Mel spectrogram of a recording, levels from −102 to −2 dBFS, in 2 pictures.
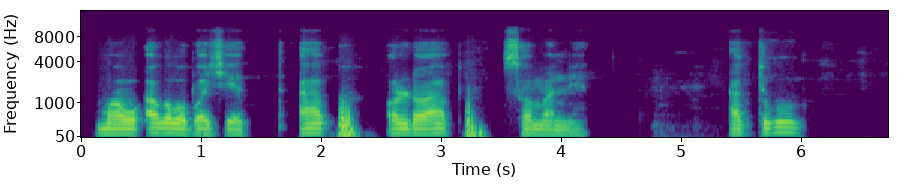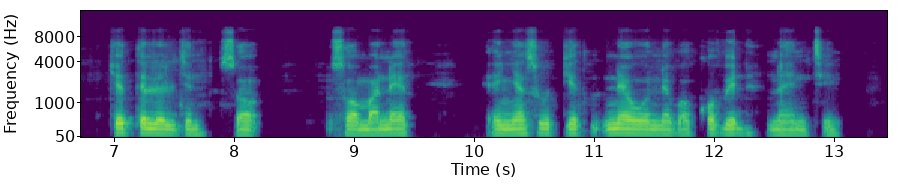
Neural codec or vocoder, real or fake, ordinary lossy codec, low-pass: none; real; Opus, 24 kbps; 7.2 kHz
